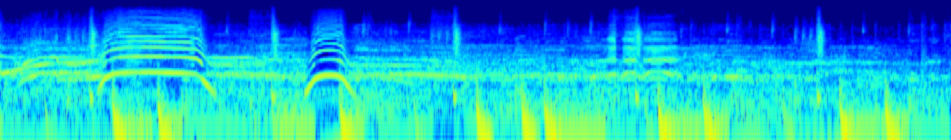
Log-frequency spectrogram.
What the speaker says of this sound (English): Got to love the crowd cheering on the cop.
